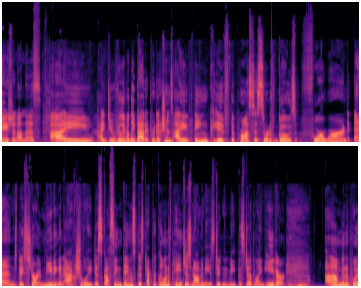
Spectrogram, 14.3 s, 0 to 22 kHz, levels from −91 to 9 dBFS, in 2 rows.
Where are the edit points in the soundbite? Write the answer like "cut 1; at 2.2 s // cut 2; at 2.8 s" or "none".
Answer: cut 1; at 1.9 s // cut 2; at 3.4 s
